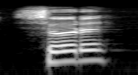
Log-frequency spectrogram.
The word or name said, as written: sore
